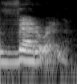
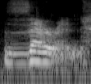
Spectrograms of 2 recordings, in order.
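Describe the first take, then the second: No difference in how they are said.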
